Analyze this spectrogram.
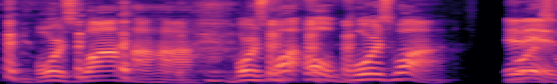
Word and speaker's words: bourgeois: Per Google, it's pronounced bourgeois. Bourgeois.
